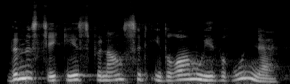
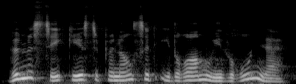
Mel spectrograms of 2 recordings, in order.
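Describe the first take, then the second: No difference in how they are said.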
